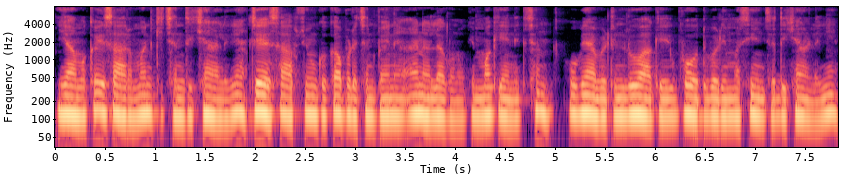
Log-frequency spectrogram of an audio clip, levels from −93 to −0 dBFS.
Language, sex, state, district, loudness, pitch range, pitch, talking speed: Kumaoni, male, Uttarakhand, Uttarkashi, -16 LUFS, 110-125 Hz, 115 Hz, 220 wpm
